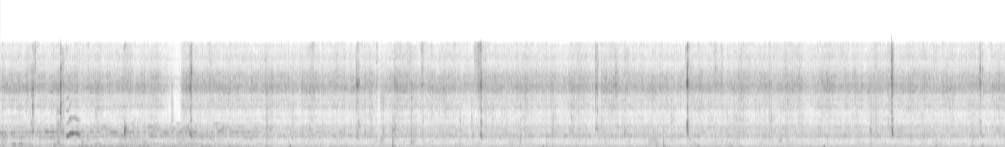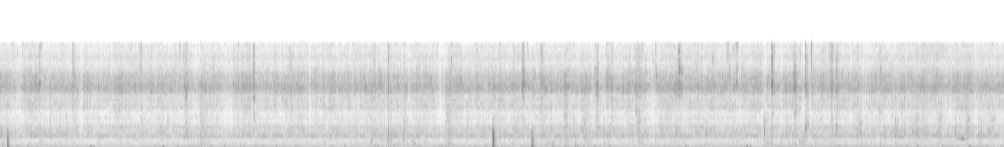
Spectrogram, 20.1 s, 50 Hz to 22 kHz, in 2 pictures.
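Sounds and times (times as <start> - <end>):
steady hum: 0.0 - 20.0
person chewing food: 3.4 - 7.7.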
